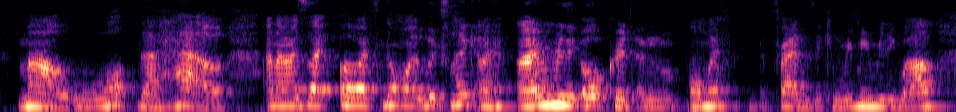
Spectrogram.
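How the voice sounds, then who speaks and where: A woman with an Edinburgh accent sounds animated, talking at a fairly quick pace and medium pitch with ordinary pitch variation. Room echo is audible. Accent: Scottish (Edinburgh). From Scotland, Edinburgh. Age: 20s. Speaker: YouTuber, reality TV contestant. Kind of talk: casual vlog chat. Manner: loud, animated.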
